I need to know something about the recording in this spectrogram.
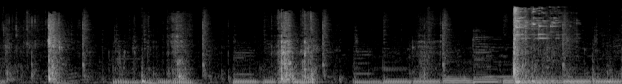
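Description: Background music with a steady bass line, over the tearing and rustling of a mailed package being ripped open, with a loud, sharp rip near the end.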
